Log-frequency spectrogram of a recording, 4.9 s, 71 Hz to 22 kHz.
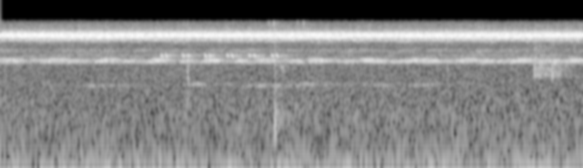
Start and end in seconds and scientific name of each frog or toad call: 4.2	4.8	Leptodactylus podicipinus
